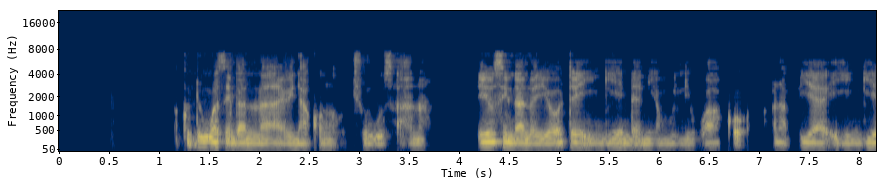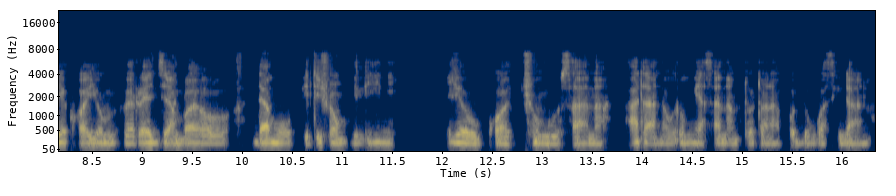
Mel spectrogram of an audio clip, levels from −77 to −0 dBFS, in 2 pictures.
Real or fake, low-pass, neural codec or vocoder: fake; 7.2 kHz; codec, 16 kHz, 16 kbps, FunCodec, trained on LibriTTS, 50 frames a second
